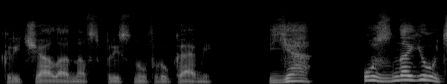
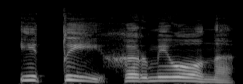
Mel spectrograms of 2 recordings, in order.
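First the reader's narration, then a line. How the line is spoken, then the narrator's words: Groaning. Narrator (Russian): простонала она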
